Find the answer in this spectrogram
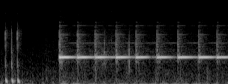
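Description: Game-show electronic sound effect: a rapid run of chimes, about five a second, over a steady held tone, starting about half a second in, as a new board's numbers are filled in with covered balls.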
